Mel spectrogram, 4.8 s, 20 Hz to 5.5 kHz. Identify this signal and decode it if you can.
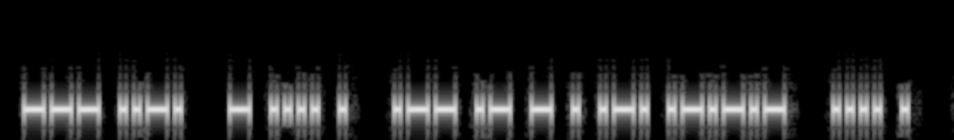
Morse code, heard as a keyed tone, about 34 wpm, 600 Hz. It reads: OF THE WATER. HE
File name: the old man and the sea / the old man and the sea 1 35wpm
